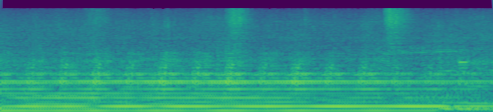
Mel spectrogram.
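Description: Live rock band holding one sustained chord, the electric guitar ringing on steadily with no drum beats.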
